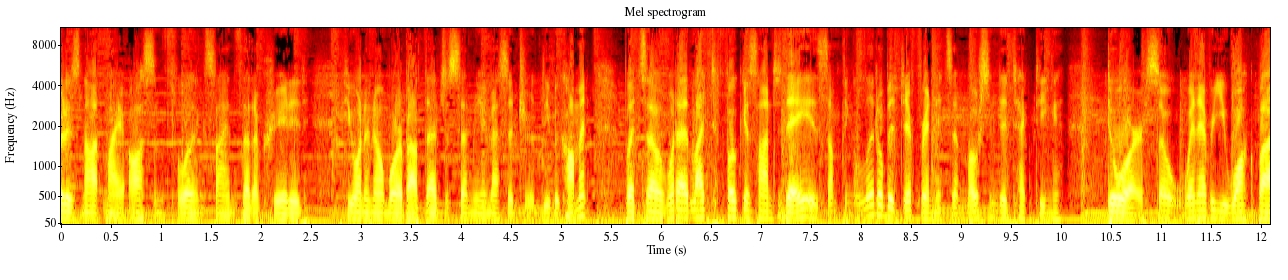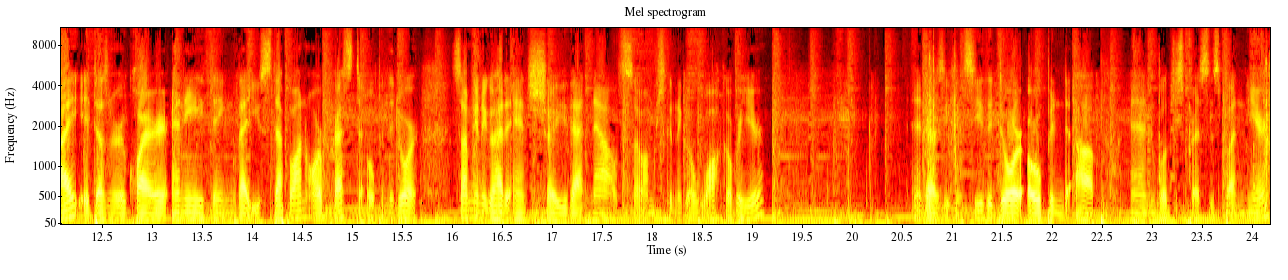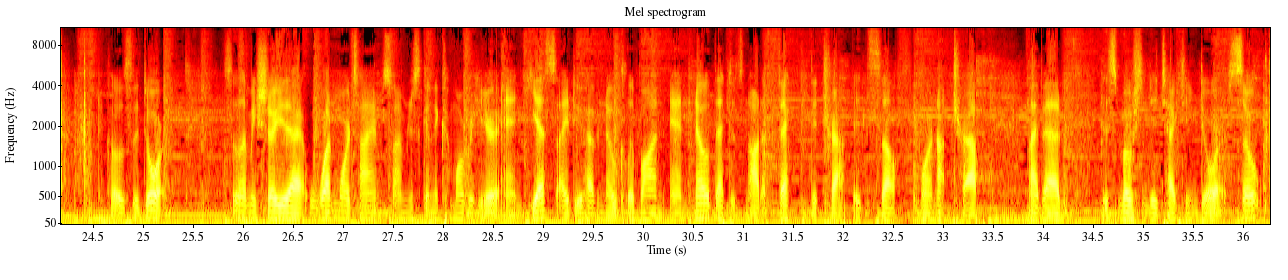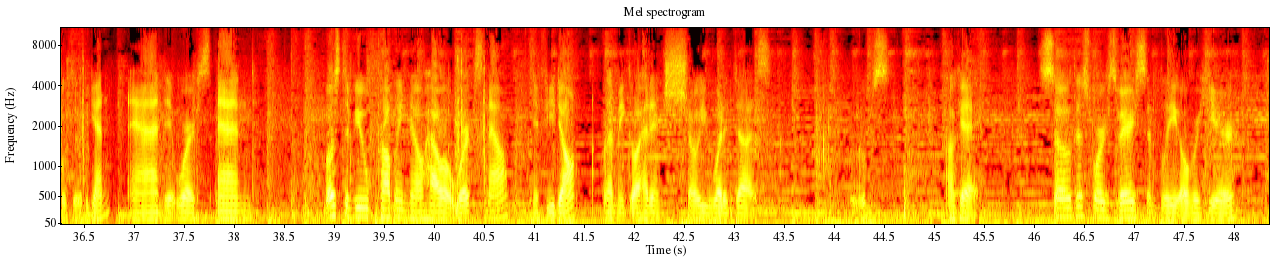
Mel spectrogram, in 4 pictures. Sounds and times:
Speech: 0.0 - 19.2, 20.6 - 38.2, 38.9 - 43.4, 44.2 - 45.5, 46.1 - 48.1
Music: 0.0 - 48.3.

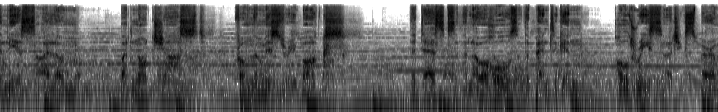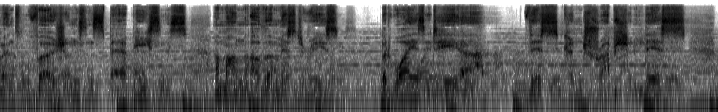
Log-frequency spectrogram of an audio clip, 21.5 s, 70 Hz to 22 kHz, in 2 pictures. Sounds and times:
Speech: 0.0 - 5.4, 6.2 - 21.5
Music: 0.0 - 21.5.

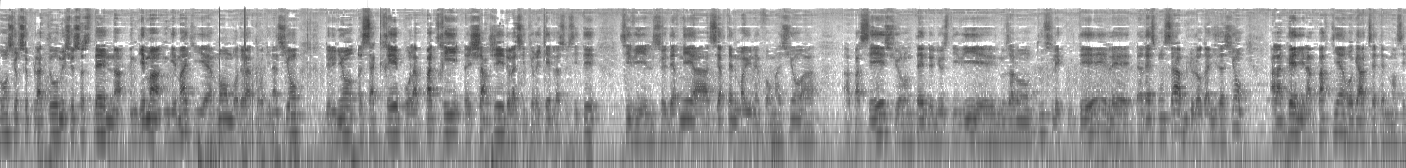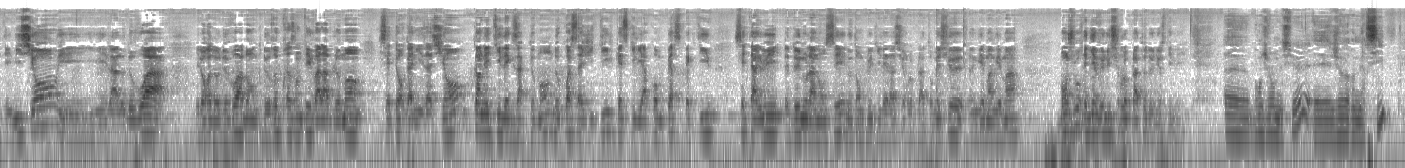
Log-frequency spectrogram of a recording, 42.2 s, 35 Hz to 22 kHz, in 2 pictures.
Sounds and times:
Speech: 0.0 - 36.4, 37.0 - 42.0.

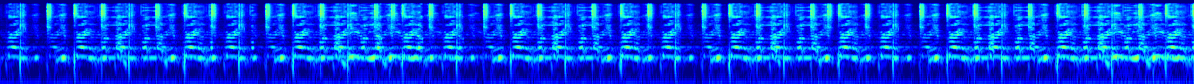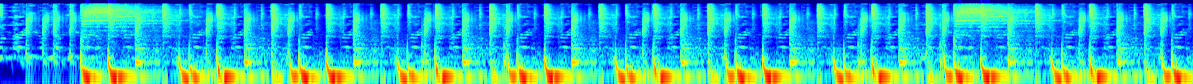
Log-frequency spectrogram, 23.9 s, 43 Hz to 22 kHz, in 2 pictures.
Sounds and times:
Music: 0.2 - 23.8.

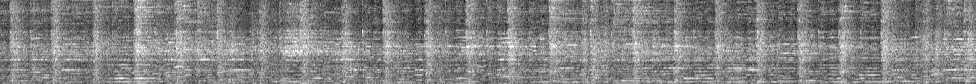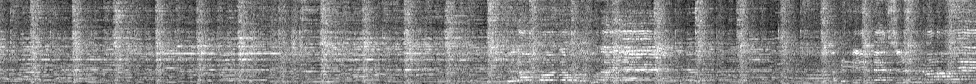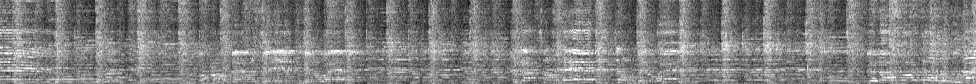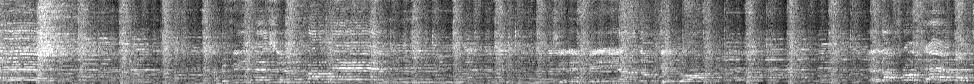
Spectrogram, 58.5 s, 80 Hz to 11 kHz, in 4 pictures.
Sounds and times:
Music: 0.0 - 58.5.

